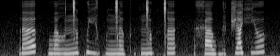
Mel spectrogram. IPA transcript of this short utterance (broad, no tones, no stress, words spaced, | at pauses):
ɾɐ | wɐʁʷɐŋ͡ǀɐkʷə vʲəkʷɐ ŋ͡ǀə pʼəkŋ͡ǀokʷǀɐ | xawɡə t͡ʃafʲo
